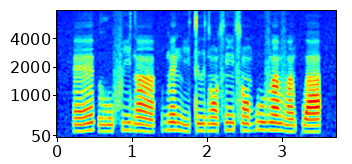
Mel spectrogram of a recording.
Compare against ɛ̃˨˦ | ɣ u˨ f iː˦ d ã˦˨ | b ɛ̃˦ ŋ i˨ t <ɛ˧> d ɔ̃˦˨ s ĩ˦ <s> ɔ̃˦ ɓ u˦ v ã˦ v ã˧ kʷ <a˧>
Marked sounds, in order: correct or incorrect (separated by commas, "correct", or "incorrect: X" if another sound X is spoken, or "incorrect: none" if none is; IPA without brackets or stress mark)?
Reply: incorrect: ɨ˧, correct, correct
